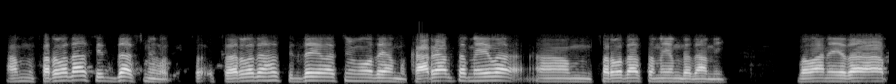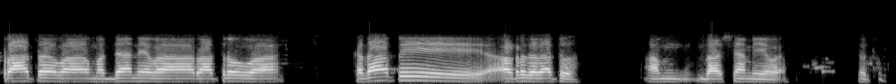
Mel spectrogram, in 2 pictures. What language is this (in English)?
Sanskrit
